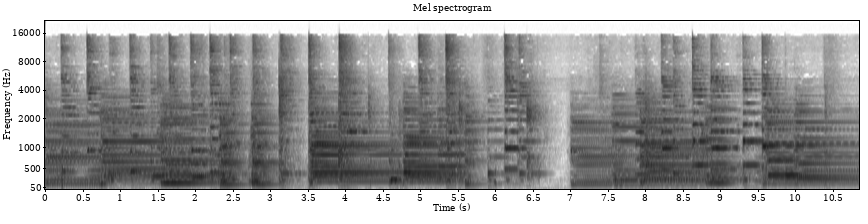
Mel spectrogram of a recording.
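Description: Guitars playing a blues progression, strummed chords and plucked notes, in a blues exercise that moves up a half step every six bars. The playing stops briefly just before seven seconds in, then picks up again.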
